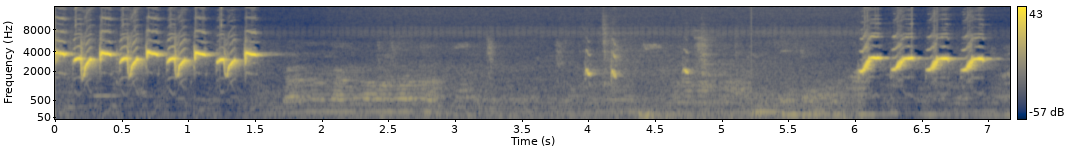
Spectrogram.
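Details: Sooty-headed bulbul song offered as master material for training captive songbirds: bursts of quick, whistled notes dropping in pitch, repeated rapidly in a short run at the start and again near the end, with a low murmuring background between.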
